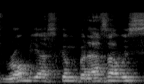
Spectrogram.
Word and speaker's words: Yescombe: is a lot but his name is Rob Yami Rob thanks for doing this I know I didn't pronounce your name right pronounce it correctly not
